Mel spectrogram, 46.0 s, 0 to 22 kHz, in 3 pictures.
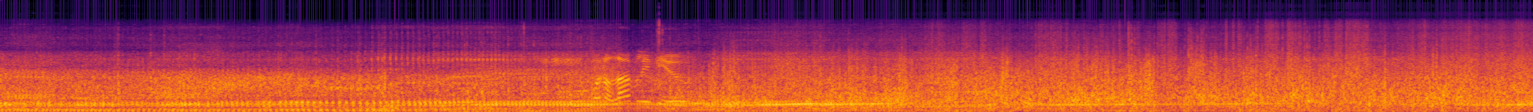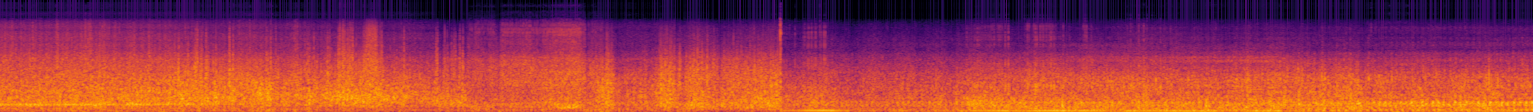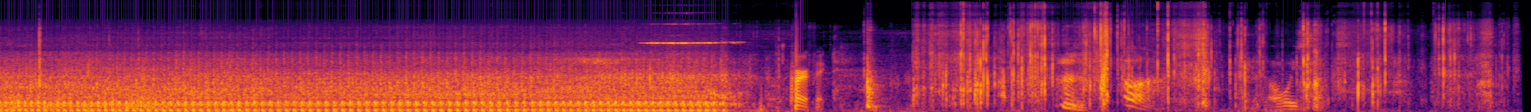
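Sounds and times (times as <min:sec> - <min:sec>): motorcycle engine running: 0:00.0 - 0:38.6
wind noise on microphone: 0:06.7 - 0:38.6.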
